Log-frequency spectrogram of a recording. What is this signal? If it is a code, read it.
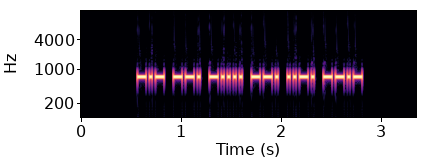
Morse code, heard as a keyed tone, about 40 wpm, 700 Hz. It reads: KG6GFQ
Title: USA Call Signs - 6 Characters - 40wpm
